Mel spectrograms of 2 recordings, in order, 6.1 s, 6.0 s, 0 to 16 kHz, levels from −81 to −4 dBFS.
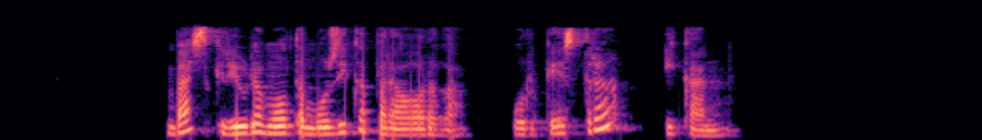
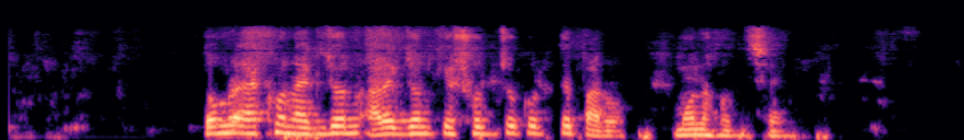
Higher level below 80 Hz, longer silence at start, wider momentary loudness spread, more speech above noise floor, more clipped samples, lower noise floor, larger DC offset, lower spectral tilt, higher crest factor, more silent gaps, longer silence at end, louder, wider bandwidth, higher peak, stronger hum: second, -50 dBFS vs -40 dBFS; second, 1.05 s vs 1.25 s; first, 15 LU vs 12 LU; first, over 71 dB vs 47 dB; neither; first, under -90 dBFS vs -62 dBFS; neither; second, -3.5 dB/octave vs -6 dB/octave; about the same, 20 dB vs 16 dB; first, 2.98-3.20 s, 4.02-4.14 s vs none; first, 1.6 s vs 0.85 s; second, -19 LUFS vs -16 LUFS; about the same, 8 kHz vs 8.2 kHz; about the same, -2 dBFS vs 0 dBFS; neither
